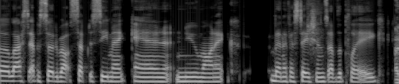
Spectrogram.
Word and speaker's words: pneumonic: especially when it's like pneumonic. Pneumonic plague, excuse me. Pneumonic. What? Anyway. I'm just pronouncing the P.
